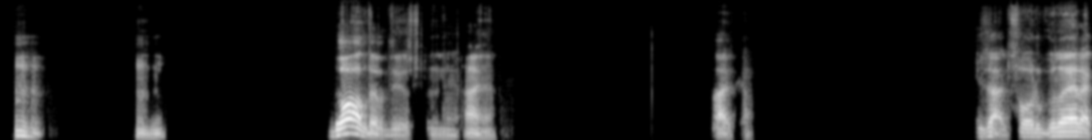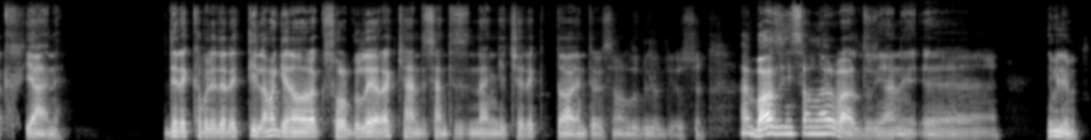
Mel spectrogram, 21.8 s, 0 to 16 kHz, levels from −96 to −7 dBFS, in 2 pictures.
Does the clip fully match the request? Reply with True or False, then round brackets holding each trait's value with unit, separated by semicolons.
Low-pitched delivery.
True (95 Hz)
